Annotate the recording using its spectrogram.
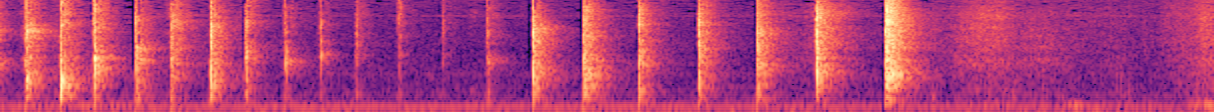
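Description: A person clapping their hands: a quick run of about ten claps in the first second and a half, a short pause, then a slower run of about seven claps ending on the loudest one. A steady low hum lies under it.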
